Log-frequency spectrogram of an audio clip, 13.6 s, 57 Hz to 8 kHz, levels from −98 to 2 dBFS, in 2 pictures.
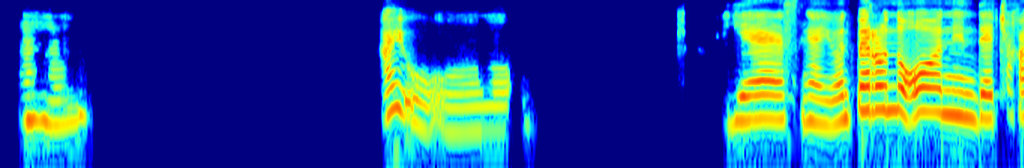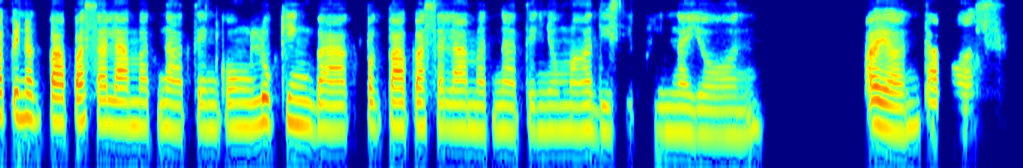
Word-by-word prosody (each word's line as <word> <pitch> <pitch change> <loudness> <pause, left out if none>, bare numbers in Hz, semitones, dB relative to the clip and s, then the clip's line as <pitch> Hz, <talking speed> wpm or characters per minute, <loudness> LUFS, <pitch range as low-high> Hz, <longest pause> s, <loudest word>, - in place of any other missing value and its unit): Mhm. 235 +2 -8 2.0
Ay 335 - +3
oo. 175 -1 -10 1.4
Yes, 240 +1 +3
ngayon, 225 +1 0
pero 315 +2 +9
noon 300 -1 +6
hindi. 250 -1 +2
Tsaka 250 +1 -1
pinagpapasalamat 225 -5 -2
natin 185 0 -9
kung 195 0 -8
looking 210 -1 -5
back, 180 -1 -3
pagpapasalamat 190 -2 -4
natin 175 -1 -13
yung 180 0 -14
mga 180 0 -8
discipline 175 0 -16
na 170 - -6
'yon. 155 +3 -13 0.7
Ayon, 190 -1 0
tapos? 175 -4 -9
200 Hz, 100 wpm, -25 LUFS, 180-235 Hz, 2.0 s, pero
